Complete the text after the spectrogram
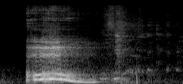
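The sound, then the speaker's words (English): A single loud, voiced throat clearing with a gravelly, falling pitch that trails off into a quieter, rough rasp. “You cleared the shit out of his throat.”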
